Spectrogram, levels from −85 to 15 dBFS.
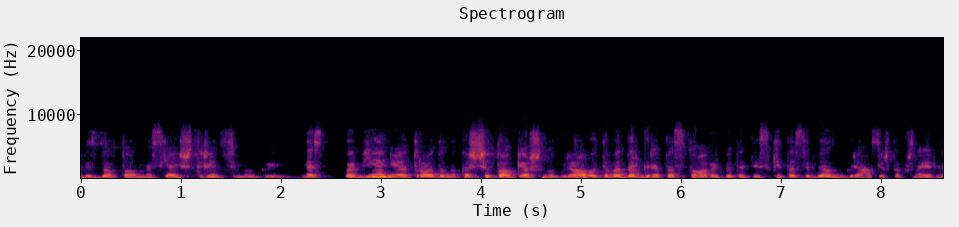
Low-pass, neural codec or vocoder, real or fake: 10.8 kHz; none; real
